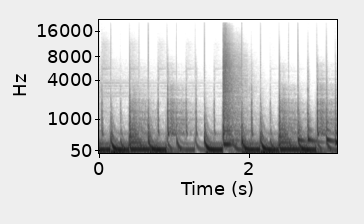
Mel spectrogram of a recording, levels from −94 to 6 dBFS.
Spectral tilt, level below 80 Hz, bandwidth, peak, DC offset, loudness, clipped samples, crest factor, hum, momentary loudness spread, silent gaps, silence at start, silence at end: -8.5 dB/octave; -14 dBFS; 8.6 kHz; 0 dBFS; under 0.1%; -14 LUFS; under 0.1%; 10 dB; none; 5 LU; none; 0 s; 0 s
